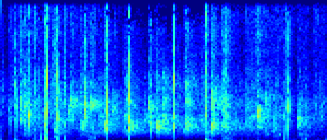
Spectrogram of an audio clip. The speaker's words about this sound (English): Yes, give him a clap.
